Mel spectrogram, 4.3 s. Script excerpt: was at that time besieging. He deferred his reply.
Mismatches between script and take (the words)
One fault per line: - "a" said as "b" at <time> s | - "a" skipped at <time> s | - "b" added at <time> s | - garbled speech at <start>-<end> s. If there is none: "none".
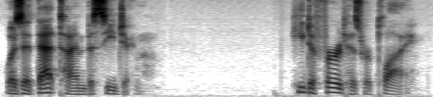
none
